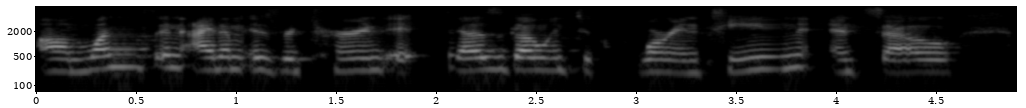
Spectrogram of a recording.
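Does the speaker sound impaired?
No.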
